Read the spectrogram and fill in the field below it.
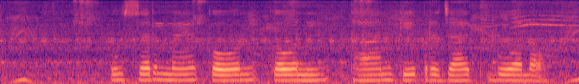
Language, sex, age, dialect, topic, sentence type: Bhojpuri, female, 36-40, Northern, agriculture, question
